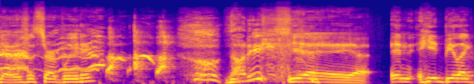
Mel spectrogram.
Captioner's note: laughs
